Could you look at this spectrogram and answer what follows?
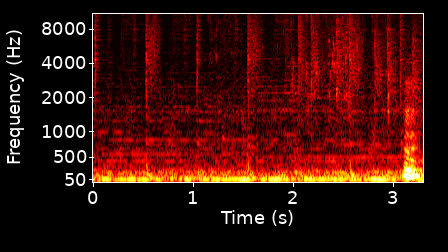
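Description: Water is poured into a brinjal curry in a cooking pot, a steady close pour over a low bubbling simmer that ends in a brief louder splash.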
